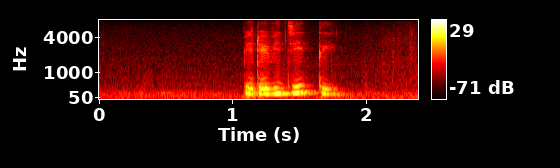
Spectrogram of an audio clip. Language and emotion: Russian, neutral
